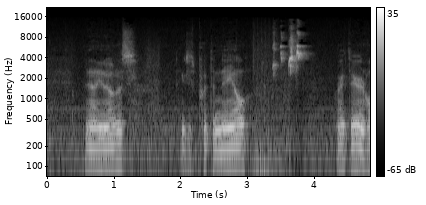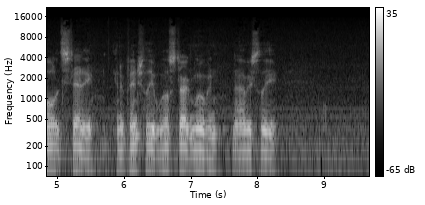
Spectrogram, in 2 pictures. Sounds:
bird
speech

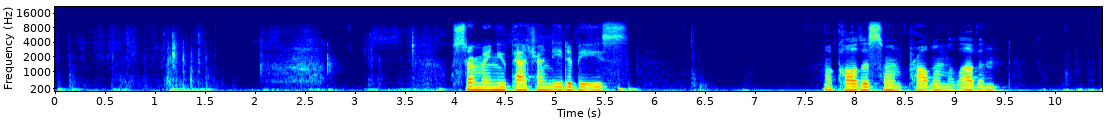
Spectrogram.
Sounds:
speech

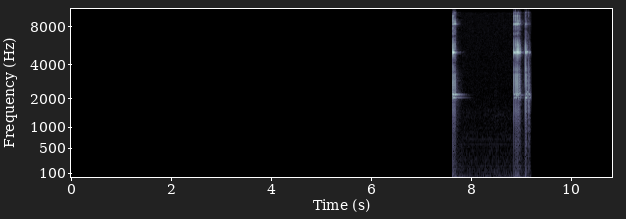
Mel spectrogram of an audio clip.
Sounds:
glass

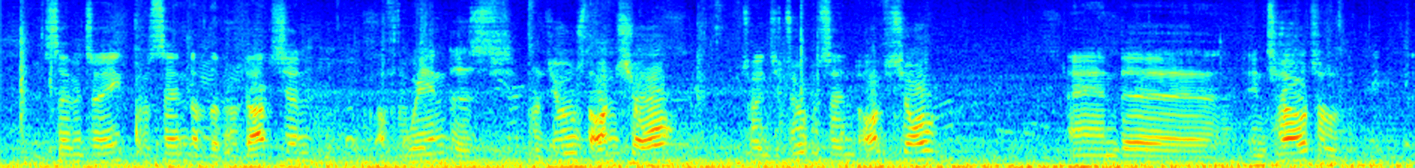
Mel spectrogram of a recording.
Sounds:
speech

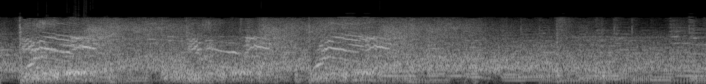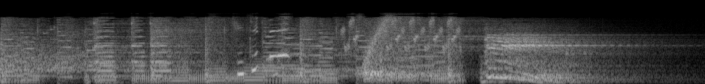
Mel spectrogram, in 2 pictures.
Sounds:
music

